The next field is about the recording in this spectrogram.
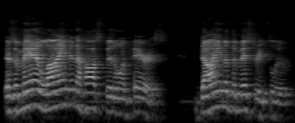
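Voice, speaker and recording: A man's voice: a little high, normal speed, pushed and bright. A man, a pastor, giving a theatrical, emphatic dramatic reading of a story to a congregation. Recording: echoey room, distant microphone.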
